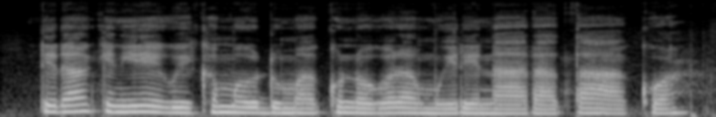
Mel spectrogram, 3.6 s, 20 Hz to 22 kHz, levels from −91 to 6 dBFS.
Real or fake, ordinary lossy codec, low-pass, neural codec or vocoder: fake; Opus, 64 kbps; 19.8 kHz; vocoder, 48 kHz, 128 mel bands, Vocos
